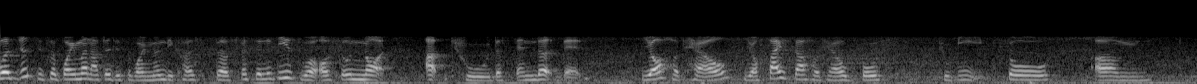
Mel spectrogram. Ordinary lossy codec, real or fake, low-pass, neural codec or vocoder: none; real; 3.6 kHz; none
